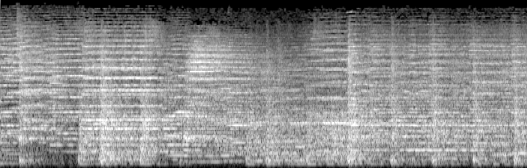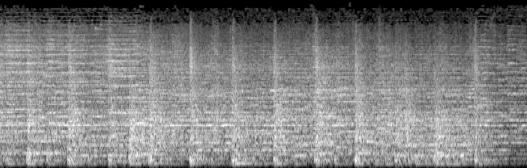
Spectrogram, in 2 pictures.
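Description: A high school string orchestra playing a piece together under a conductor, with sustained bowed chords and repeated low strokes underneath.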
